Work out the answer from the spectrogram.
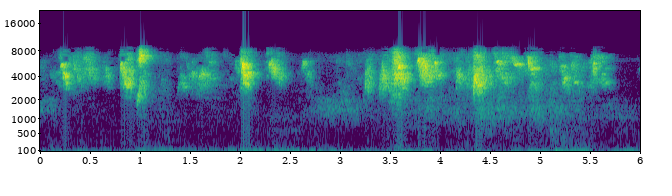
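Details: Sparrows at a feeder mounted on a window during breakfast, giving a busy run of short, high chirps and tweets in quick overlapping bursts, several birds calling together, with a faint low hum beneath.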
